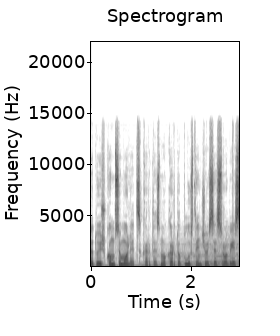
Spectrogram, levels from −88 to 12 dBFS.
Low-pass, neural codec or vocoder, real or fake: 14.4 kHz; none; real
